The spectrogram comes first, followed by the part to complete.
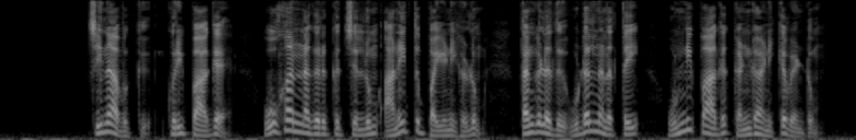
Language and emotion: Tamil, neutral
